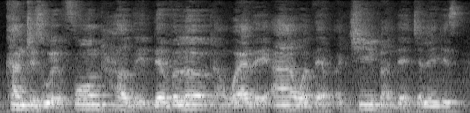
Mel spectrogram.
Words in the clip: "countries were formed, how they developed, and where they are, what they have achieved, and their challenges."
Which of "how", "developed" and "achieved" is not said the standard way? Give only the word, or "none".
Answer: none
